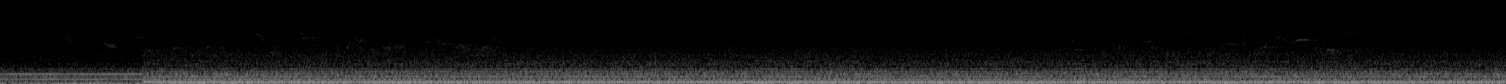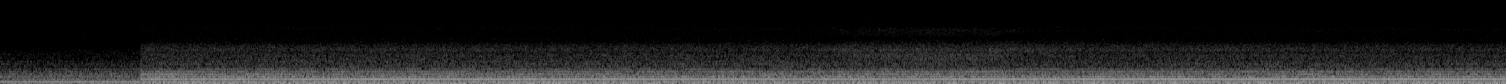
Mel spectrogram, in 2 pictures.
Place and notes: Estonia oil shale mine ventilation intake
soundwalk around the building that houses the machines blowing in fresh air into the oil shale mine 70 metres under ground
Ida-Virumaa, Estonia, July 2010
